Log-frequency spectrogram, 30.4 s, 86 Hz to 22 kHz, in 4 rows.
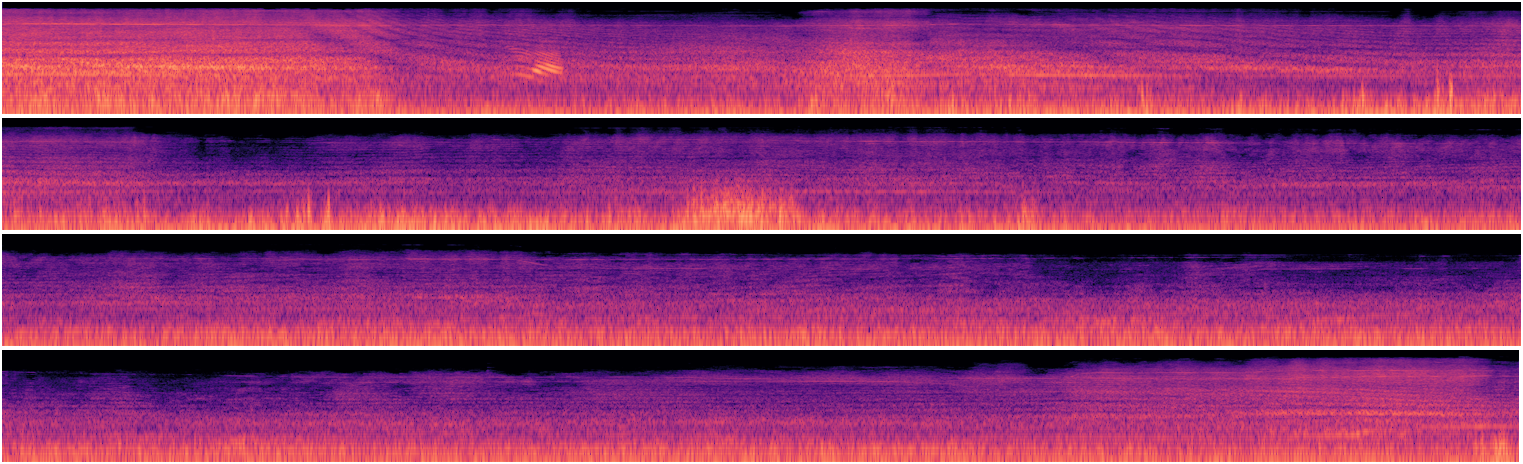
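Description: Electric ducted-fan whine of a Freewing F-22A Raptor 90mm RC jet, loudest early on as it takes off and climbs away. The whine slowly falls in pitch and level, then rises again near the end as the jet comes back past. Strong wind rumbles on the microphone throughout.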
